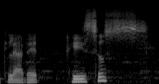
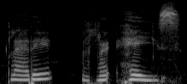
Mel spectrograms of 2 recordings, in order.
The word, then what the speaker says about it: Claret Reis: Seguimos en tablas y tableros con Clarette Jesus. Sí, se pronuncia así. Sí, hay una broma, ¿no? Porque mi nombre es en realidad Clare Heis.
